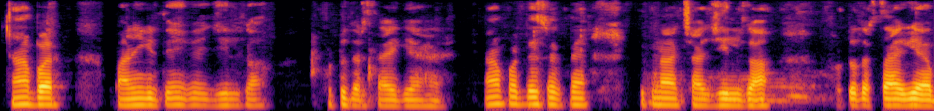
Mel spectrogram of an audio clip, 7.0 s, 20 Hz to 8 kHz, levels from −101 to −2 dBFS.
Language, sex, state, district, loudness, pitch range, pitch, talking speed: Hindi, male, Bihar, Jahanabad, -20 LUFS, 125-140 Hz, 130 Hz, 215 wpm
